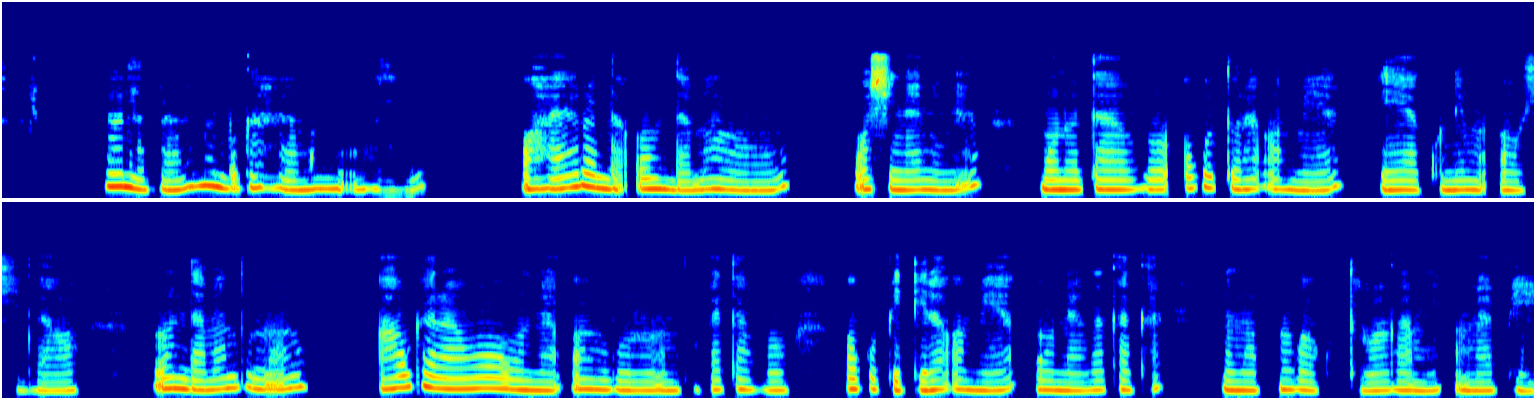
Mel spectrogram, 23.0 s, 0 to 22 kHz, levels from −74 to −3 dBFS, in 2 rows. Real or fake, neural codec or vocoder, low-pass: real; none; 7.2 kHz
